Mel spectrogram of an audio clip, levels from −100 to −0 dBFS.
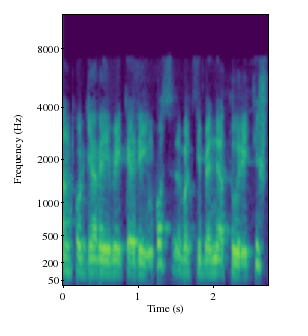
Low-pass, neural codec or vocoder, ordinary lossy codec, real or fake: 7.2 kHz; none; MP3, 64 kbps; real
